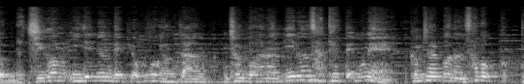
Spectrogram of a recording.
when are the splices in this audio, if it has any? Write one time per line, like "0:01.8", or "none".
none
